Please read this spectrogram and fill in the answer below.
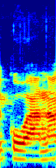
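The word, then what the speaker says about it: choana: अब ये कोआना क्या होता है? CHONA इसकी स्पेलिंग होती है, और जो हमारी नोज की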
